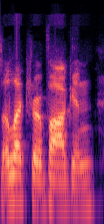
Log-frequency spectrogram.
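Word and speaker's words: Elektrowagen: would have been pronounced Electrowagen, which was invented in Germany in 1888.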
